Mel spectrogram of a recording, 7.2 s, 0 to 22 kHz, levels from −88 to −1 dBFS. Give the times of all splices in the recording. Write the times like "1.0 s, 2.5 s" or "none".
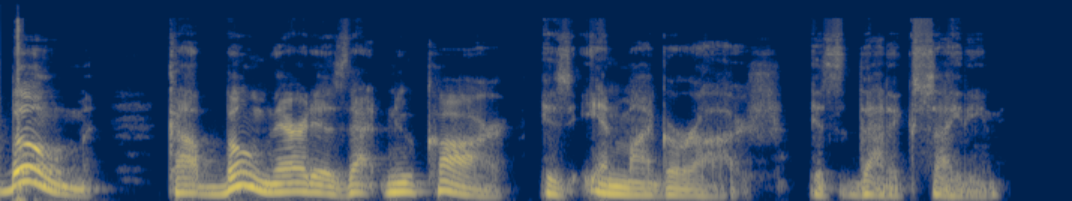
3.5 s, 5.3 s

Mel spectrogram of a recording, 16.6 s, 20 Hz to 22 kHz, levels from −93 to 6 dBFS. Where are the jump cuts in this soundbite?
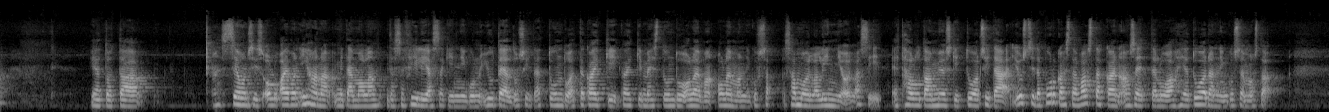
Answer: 11.0 s, 12.2 s

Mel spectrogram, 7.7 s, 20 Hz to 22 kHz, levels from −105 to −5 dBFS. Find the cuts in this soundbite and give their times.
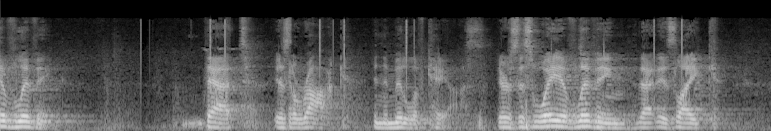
2.9 s, 4.9 s

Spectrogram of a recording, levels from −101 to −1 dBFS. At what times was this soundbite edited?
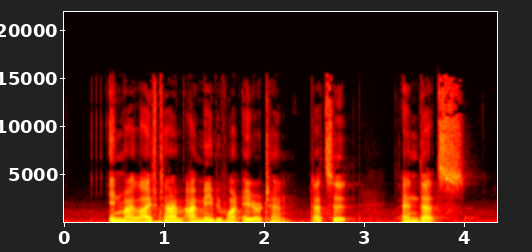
none

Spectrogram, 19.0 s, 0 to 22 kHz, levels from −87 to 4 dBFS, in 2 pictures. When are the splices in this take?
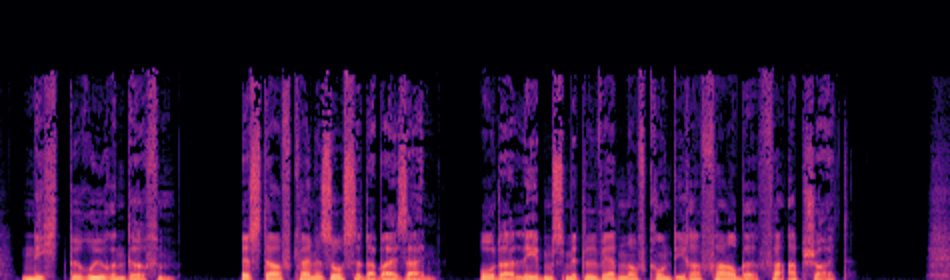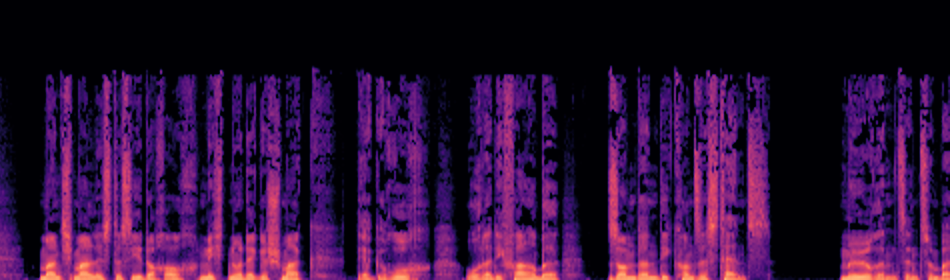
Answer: none

